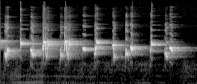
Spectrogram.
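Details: Sooty-headed bulbul giving a long, chattering 'ropel' song. Rapid whistled phrases alternate between higher and lower notes, about three per second, with sharp clicky attacks. A brief low hum is heard at the start.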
